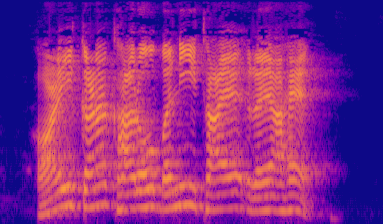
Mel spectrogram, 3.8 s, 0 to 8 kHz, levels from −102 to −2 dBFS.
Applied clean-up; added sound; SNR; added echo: none; none; none; none.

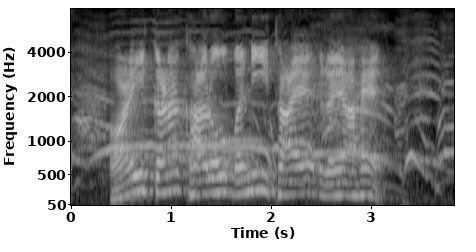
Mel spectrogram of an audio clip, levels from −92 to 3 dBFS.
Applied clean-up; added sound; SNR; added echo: none; Cheering; 10 dB; none.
